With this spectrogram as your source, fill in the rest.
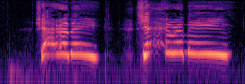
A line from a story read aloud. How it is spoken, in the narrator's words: she screamed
